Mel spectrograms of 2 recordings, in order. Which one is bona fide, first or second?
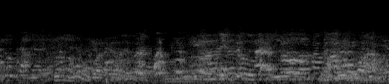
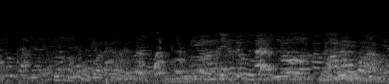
second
